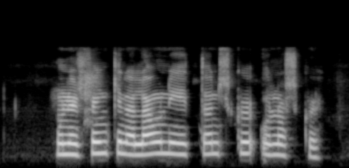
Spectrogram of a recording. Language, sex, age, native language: Icelandic, female, 20-29, Icelandic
